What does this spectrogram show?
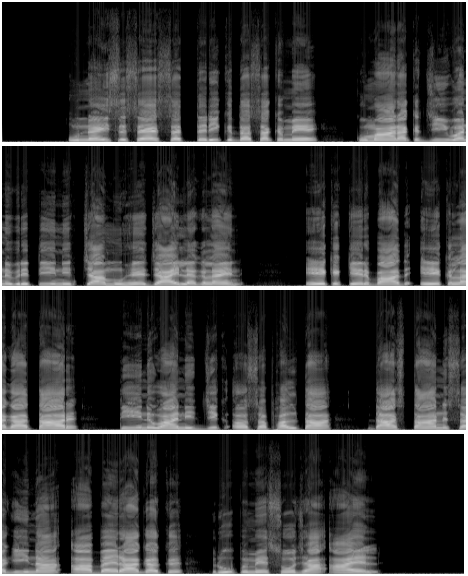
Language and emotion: Maithili, neutral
